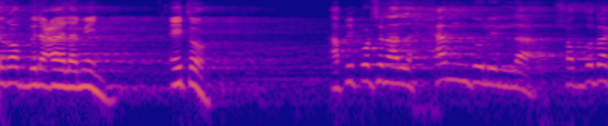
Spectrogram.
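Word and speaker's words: الحمد لله: আপনি পড়ছেন আল্লাহু আকবার আলহামদুলিল্লাহি রাব্বিল আলামিন এইতো আপনি পড়ছেন আলহামদুলিল্লাহ শব্দটা কি আলহামদুলিল্লাহ এই হা এর মাখরাজ কোথায় হা এর মাখরাজ কোথায় বলেন একজন কণ্ঠনালীর মাঝখান থেকে এখান থেকে আপনি উচ্চারণ করছেন আলহামদুলিল্লাহি রাব্বিল আলামিন অর্থ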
